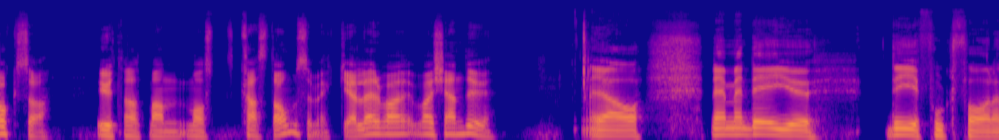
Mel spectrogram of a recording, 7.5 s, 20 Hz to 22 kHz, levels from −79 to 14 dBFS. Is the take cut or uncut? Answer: uncut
